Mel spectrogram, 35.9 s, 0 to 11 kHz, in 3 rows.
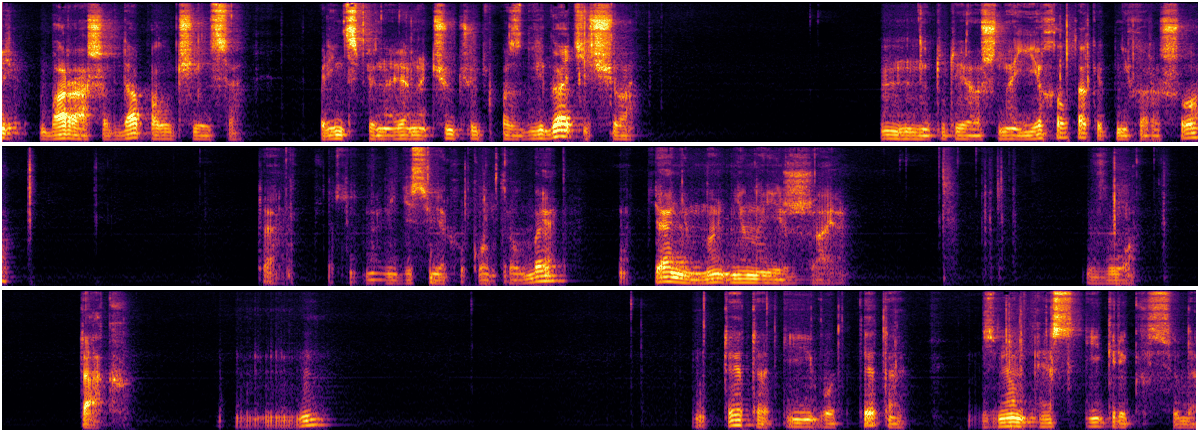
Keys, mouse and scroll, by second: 2.8 KP_7, 3.7 shift+middle click, 4.7 Tab, 5.9 shift+z, 6.4 1, 10.6 ctrl+z, 13.9 click, 15.2 KP_7, 16.5 ctrl+b, 21.4 shift+click, 21.9 1, 23.2 shift+click, 28.6-30.1 drag, 31.6 shift+click, 33.9 s.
